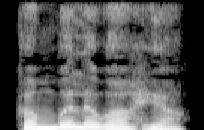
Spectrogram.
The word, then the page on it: ಕಂಬಲವಾಹ್ಯ: kannada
